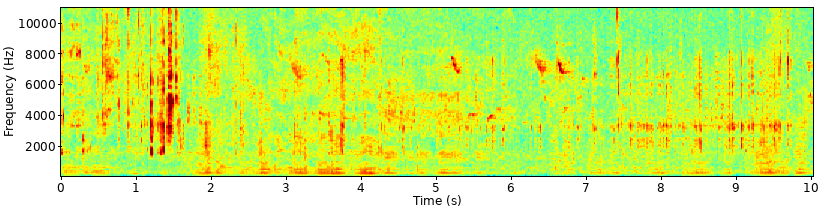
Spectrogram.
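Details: European hornets (Vespa crabro) at their nest, South Moravia, Czechia, August, workers sharing regurgitated food; a steady, low, wavering hum of several hornets with overlapping harmonic drones, scattered crackles and scratching sounds on the nest.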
